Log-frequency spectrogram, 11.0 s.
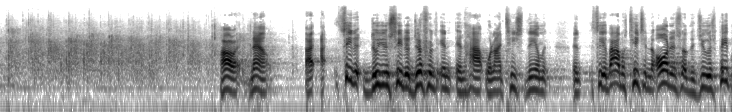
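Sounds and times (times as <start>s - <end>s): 
church congregation applauding after a sermon: 0.0s - 4.0s
speech: 3.3s - 10.9s.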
